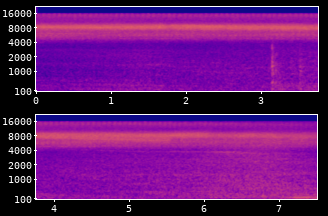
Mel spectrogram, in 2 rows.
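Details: Cicadas in summer, hillside residential streets of Nisshin near Nagoya, Japan, 1 PM, 28 July 2021: a continuous sizzling high drone that swells slightly and fades near the end, with a sharp click around three seconds and light traffic hum.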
